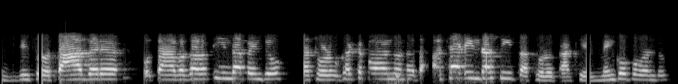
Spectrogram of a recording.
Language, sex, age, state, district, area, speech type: Sindhi, female, 18-30, Gujarat, Kutch, urban, conversation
